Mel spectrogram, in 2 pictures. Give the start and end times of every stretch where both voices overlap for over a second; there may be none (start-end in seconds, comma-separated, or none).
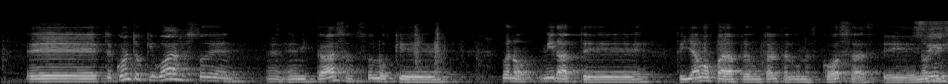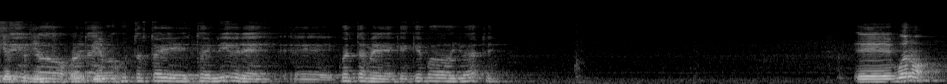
9.1-10.7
